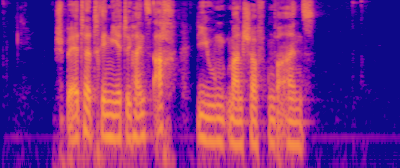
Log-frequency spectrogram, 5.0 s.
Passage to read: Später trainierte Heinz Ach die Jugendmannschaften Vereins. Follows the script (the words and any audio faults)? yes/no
yes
